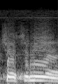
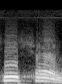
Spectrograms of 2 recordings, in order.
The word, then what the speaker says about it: شیشان: اسی طرح ایک ریاست تھی اسلامی شیشان، جسے وہ چچنیاں لکھتے پڑھتے ہیں انگریزی میں. چچنیا اس کا اصل تلفظ نہیں ہے، اصل تلفظ شیشان ہے۔ اسلامی ریاست تھی کسی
